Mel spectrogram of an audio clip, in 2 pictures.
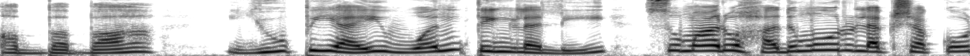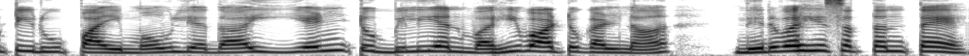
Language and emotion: Kannada, surprised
